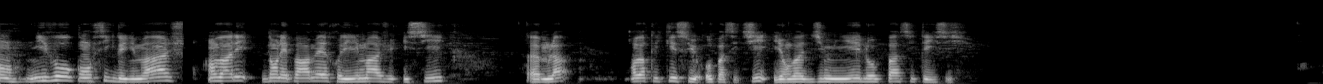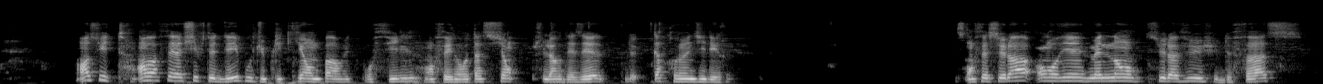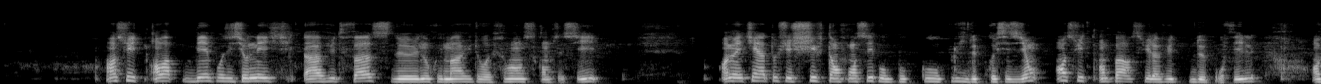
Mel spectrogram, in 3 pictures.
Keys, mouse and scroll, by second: 0.0 scroll up 1, 0.0 scroll down 2, 0.5 middle click, 0.5-1.0 scroll up 7, 0.7 middle click, 1.0-1.3 scroll down 2, 1.3 scroll up 1, 2.5-2.9 scroll down 1, 2.9-3.7 ctrl+scroll up 1, 3.7 click, 5.2 click, 7.0 click, 7.9-10.9 drag, 14.9 shift+d, 16.1 KP_3, 17.2 r, 25.8 middle click, 26.5 KP_1, 27.7 right click, 29.4-33.5 drag, 36.1 KP_3, 37.2 right click.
